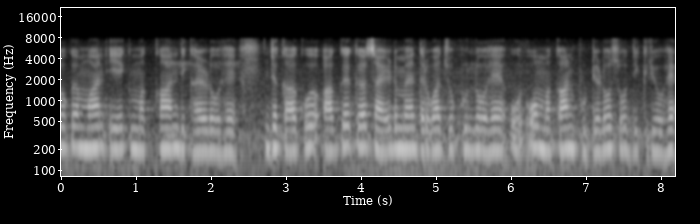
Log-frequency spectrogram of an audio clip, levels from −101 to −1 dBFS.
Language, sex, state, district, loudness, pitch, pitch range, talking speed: Marwari, female, Rajasthan, Nagaur, -31 LUFS, 195 Hz, 185-205 Hz, 175 wpm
